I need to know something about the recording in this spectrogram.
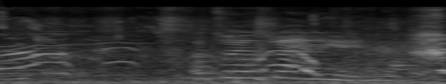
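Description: A woman speaking and laughing, with short high whimper-like cries, one gliding down about a second and a half in.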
